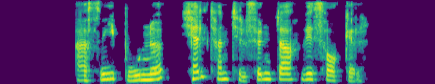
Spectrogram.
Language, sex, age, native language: Icelandic, female, 40-49, German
